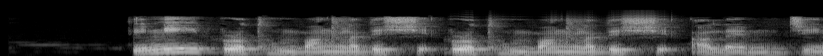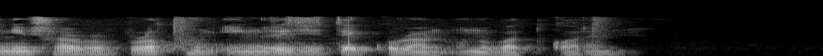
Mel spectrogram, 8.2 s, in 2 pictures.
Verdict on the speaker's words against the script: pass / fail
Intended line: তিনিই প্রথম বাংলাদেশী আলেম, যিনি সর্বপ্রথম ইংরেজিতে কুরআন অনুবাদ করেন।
fail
